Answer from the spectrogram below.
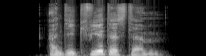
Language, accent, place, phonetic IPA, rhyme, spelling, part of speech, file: German, Germany, Berlin, [ˌantiˈkviːɐ̯təstəm], -iːɐ̯təstəm, antiquiertestem, adjective, De-antiquiertestem.ogg
- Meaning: strong dative masculine/neuter singular superlative degree of antiquiert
